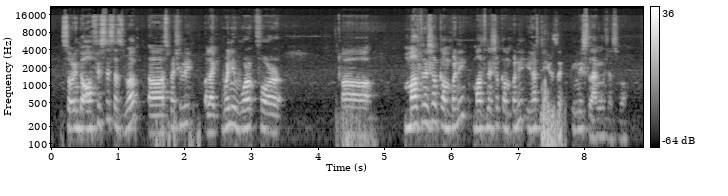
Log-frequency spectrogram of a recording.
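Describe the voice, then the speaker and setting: A man with a Bengali accent, a high pitch and lively intonation, big swings in loudness, at a very fast pace. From Bangladesh. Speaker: English teacher. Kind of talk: online tutoring conversation. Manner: halting, many fillers.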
